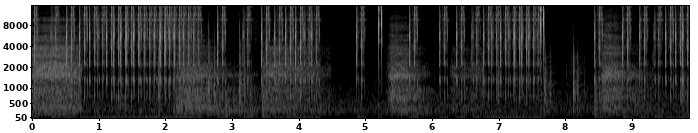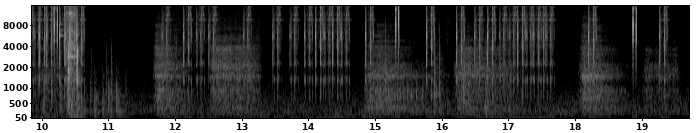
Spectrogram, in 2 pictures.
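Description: A combination dial clicks rapidly as it turns.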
